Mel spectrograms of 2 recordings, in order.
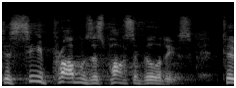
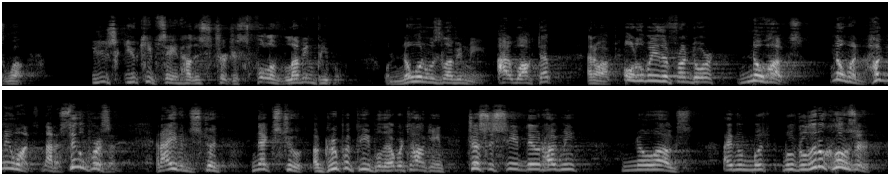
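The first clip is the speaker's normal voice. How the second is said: put-on huffy, indignant woman's voice, higher pitch; 4 semitones higher, 3 dB louder than usual. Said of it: "all huffy and puffy".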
